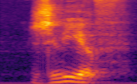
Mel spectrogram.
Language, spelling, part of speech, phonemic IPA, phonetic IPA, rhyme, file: Dutch, zwierf, verb, /zʋirf/, [zʋirf], -irf, Nl-zwierf.ogg
- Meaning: singular past indicative of zwerven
